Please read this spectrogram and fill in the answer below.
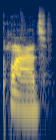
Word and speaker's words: plaid: Um Dave said pronounced plaid like dad but spelled not like that but yeah that's right.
